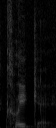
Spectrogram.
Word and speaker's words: Clique: Click Vodka. I think it's Clique. That's how they Oh. pronounce it. Oh, is it Clique? Clique, yeah. Is that the French pronunciation?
